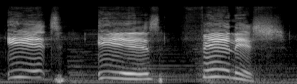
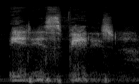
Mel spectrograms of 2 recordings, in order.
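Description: First: It is declared loudly. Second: It is whispered softly.

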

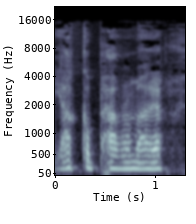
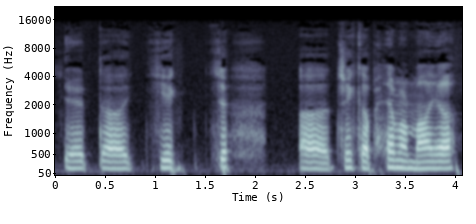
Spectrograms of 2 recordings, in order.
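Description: First: The name is said in a German accent. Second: The name is said in a plain accent.

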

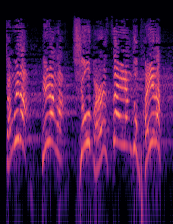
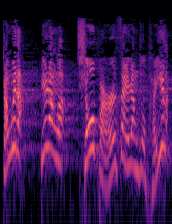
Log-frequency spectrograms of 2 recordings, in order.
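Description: First: It is pitched higher and louder. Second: It is pitched lower and quieter.

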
